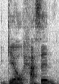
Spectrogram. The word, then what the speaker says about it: Gil Hassid: I got a request a while ago for it was by Gil Hassid, that's how you pronounce it.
